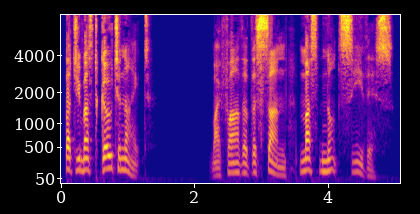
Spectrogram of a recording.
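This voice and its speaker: A man's voice: mid-range voice, very animated, slow, dry recording, studio quality, voice pushed up. A man voicing a frightened male emperor who pleads anxiously, in an audiobook reading. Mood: pleading.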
